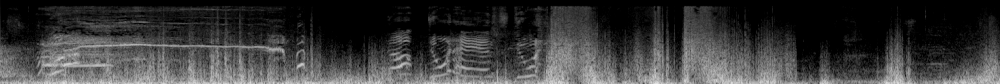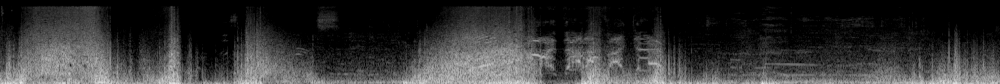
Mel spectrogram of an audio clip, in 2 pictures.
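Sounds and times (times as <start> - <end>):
steady low rumble: 0.0 - 20.0
wind buffeting microphone: 0.0 - 20.0
riders screaming: 0.4 - 3.0.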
